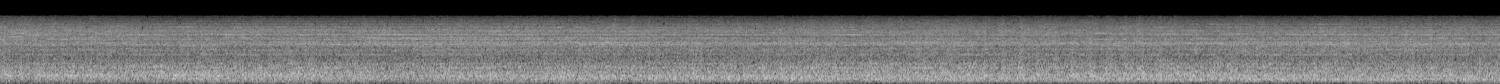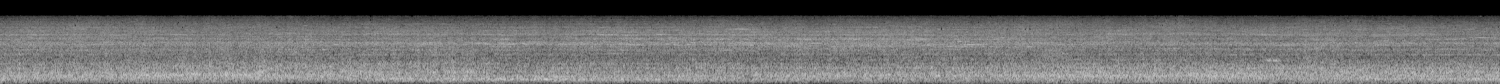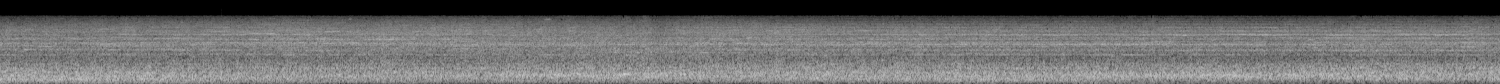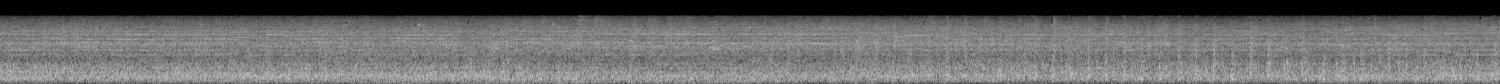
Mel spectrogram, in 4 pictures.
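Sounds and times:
train cars rattling on rails: 0.0 - 60.0
wheel squeal: 17.7 - 60.0.

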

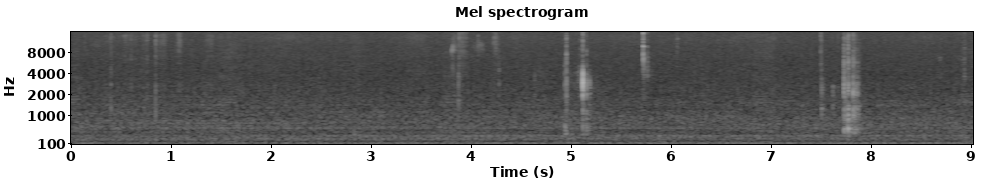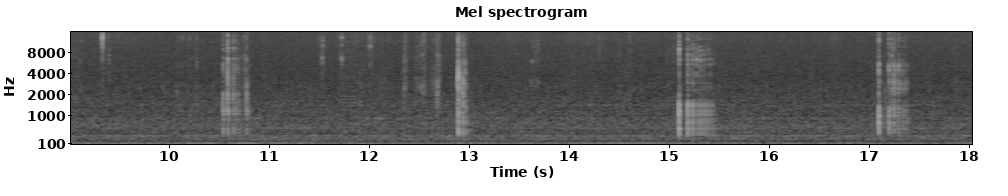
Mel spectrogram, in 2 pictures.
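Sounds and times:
steady low hum: 0.0 - 18.0
plastic pieces tapping: 7.5 - 7.9, 10.5 - 10.9, 15.1 - 15.5, 17.1 - 17.4.

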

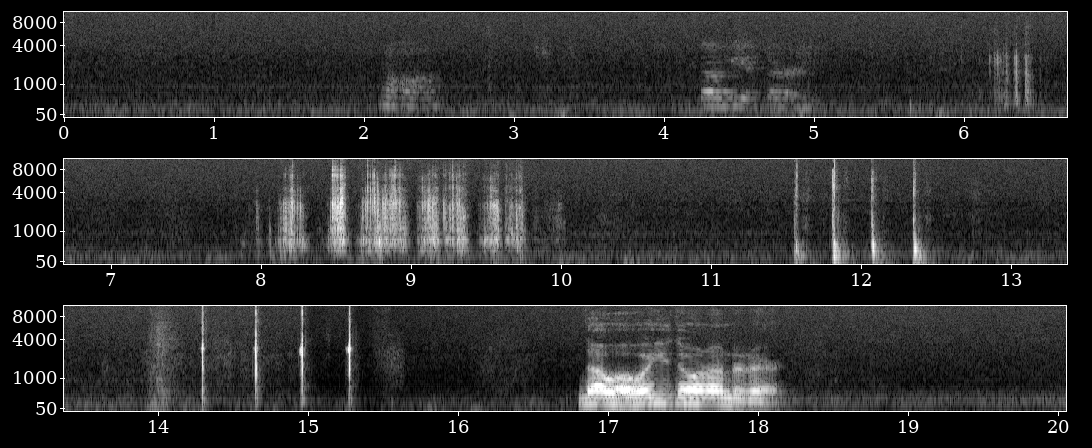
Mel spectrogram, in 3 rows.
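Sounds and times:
scratchy rustling: 5.9 - 6.6, 7.9 - 10.1
sharp knocks on hard surface: 11.6 - 12.6.

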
